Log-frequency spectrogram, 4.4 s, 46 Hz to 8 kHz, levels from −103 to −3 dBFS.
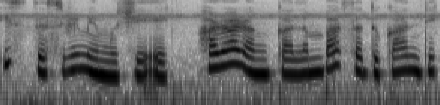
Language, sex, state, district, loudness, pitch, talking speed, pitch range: Hindi, female, Arunachal Pradesh, Papum Pare, -13 LUFS, 235 Hz, 175 wpm, 215-265 Hz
